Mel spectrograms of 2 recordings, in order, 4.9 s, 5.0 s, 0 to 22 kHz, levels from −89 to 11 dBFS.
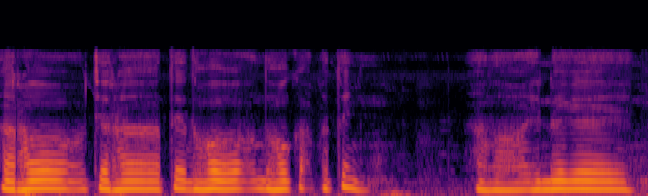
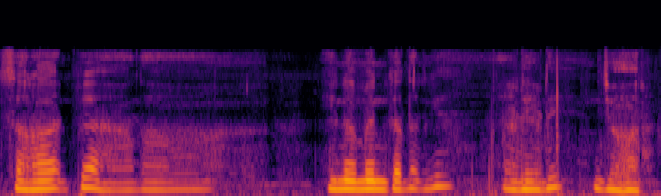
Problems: background sounds at intervals, background conversations at intervals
